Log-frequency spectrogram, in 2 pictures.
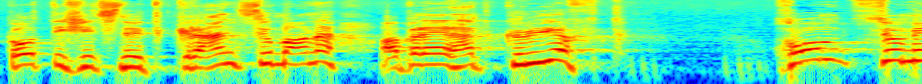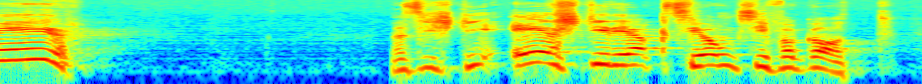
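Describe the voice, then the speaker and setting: A middle-aged man preaching a sermon, moving between quiet, reflective passages and raised, emphatic speech. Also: high voice, measured pace, few pauses.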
